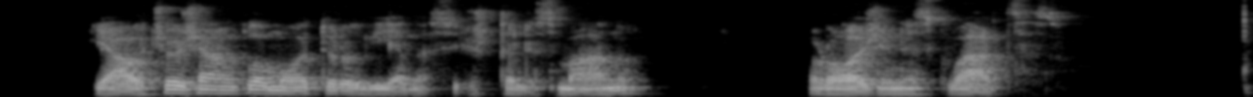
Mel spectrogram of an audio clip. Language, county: Lithuanian, Šiauliai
